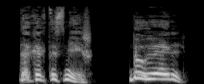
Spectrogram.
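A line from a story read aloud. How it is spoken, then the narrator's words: Yelled. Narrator (Russian): завопил он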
